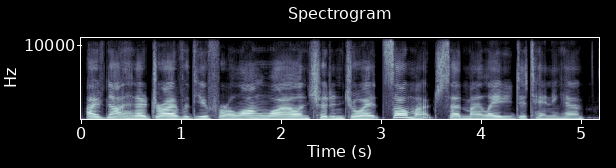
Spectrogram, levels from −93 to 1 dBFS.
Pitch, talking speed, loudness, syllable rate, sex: 200 Hz, 255 wpm, -17 LUFS, 5.9 syllables/s, female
